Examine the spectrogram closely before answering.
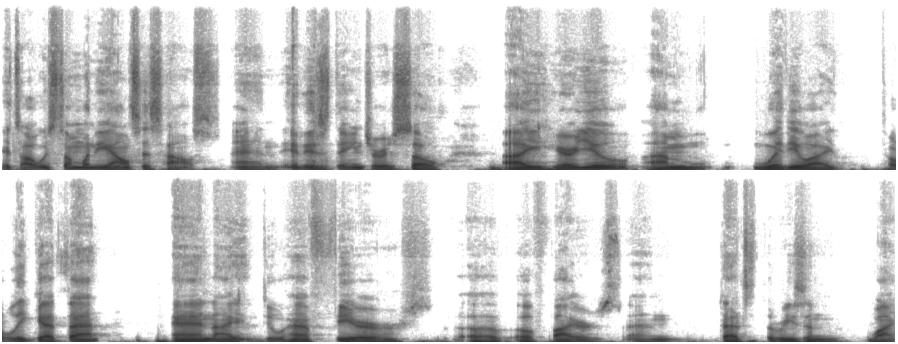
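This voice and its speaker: With a plain, everyday voice, a man speaks fairly slowly in a fairly low pitch and ordinary pitch variation. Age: 60s. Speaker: city council member. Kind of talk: public meeting remarks.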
